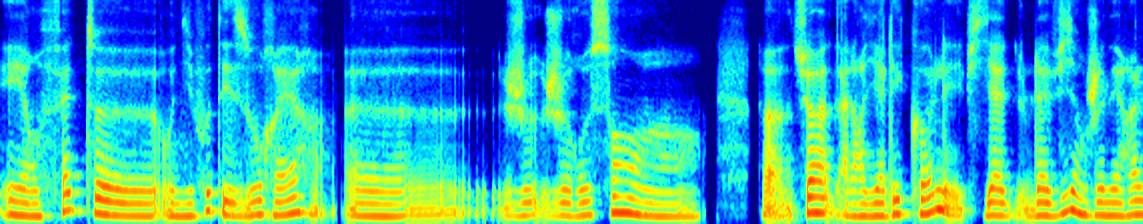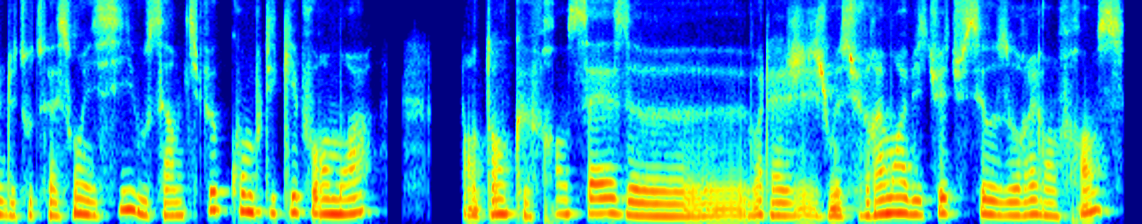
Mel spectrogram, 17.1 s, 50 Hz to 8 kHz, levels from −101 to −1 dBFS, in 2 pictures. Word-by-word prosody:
Et 180 Hz, -1 st, +1 dB
en 165 Hz, -, +1 dB
fait, 225 Hz, +7 st, -3 dB
heu, 165 Hz, -3 st, +3 dB
au -, -, -1 dB
niveau 165 Hz, +6 st, -1 dB
des 180 Hz, -8 st, -1 dB
horaires, 185 Hz, +3 st, -1 dB, 0.2 s
heu, 160 Hz, -, -2 dB, 0.4 s
je 170 Hz, +1 st, -4 dB
je 170 Hz, -, -2 dB
ressens 180 Hz, +5 st, +2 dB
un 160 Hz, -2 st, -4 dB, 0.4 s
enfin, -, -, 0 dB
tu -, -, +3 dB
vois? 205 Hz, 0 st, +6 dB
Alors 165 Hz, -2 st, -1 dB
il 160 Hz, -, 0 dB
y 170 Hz, -, +3 dB
a -, -, +2 dB
l'école 195 Hz, +6 st, +3 dB
et -, -, -1 dB
puis 235 Hz, -, -10 dB
il -, -, 0 dB
y -, -, +5 dB
a 170 Hz, -1 st, +2 dB
d -, -, -8 dB
la 175 Hz, 0 st, +1 dB
vie 205 Hz, +9 st, +2 dB
en 195 Hz, -, +3 dB
général 175 Hz, +1 st, +1 dB
de 170 Hz, -, -5 dB
toute 175 Hz, +2 st, -9 dB
façon 170 Hz, +3 st, -1 dB
ici 185 Hz, +8 st, +1 dB
où 195 Hz, -, +1 dB
c'est 175 Hz, 0 st, -4 dB
un 170 Hz, -, -2 dB
petit 175 Hz, 0 st, -7 dB
peu 245 Hz, -, +1 dB
compliqué 220 Hz, -2 st, 0 dB
pour 200 Hz, -2 st, +1 dB
moi 195 Hz, +4 st, +3 dB, 0.7 s
en -, -, -1 dB
tant 190 Hz, +1 st, +2 dB
que 175 Hz, -3 st, -6 dB
française, 195 Hz, +2 st, 0 dB
heu, 85 Hz, -, 0 dB
voilà, 170 Hz, -2 st, -1 dB
j'ai 90 Hz, -, -3 dB
je 85 Hz, -, 0 dB
me 85 Hz, -, +3 dB
suis 85 Hz, -, 0 dB
vraiment 190 Hz, +4 st, +4 dB
habituée 190 Hz, 0 st, +1 dB
tu 200 Hz, -, -8 dB
sais? -, -, 0 dB
Aux 175 Hz, -2 st, +1 dB
horaires 175 Hz, +1 st, 0 dB
en 165 Hz, -, -2 dB
France 235 Hz, +8 st, -2 dB
175 Hz, 215 wpm, -25 LUFS, 165-200 Hz, 0.7 s, vois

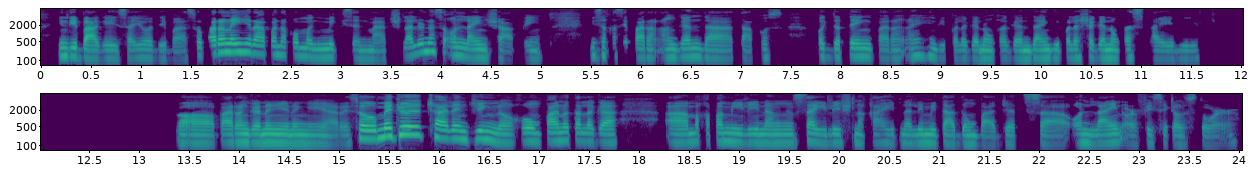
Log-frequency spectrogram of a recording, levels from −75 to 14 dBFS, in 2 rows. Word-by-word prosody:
hindi 150 Hz, -1 st, +2 dB
bagay 120 Hz, 0 st, +3 dB
sa'yo, 130 Hz, +1 st, -4 dB
'di -, -, -10 dB
ba? 110 Hz, 0 st, -7 dB
So, 155 Hz, -, -5 dB
parang 205 Hz, +4 st, +7 dB
nahihirapan 185 Hz, -6 st, +3 dB
ako 160 Hz, -, -4 dB, 0.2 s
mag-mix 135 Hz, 0 st, -4 dB
and 120 Hz, -2 st, -6 dB
match 120 Hz, 0 st, -6 dB
lalo 160 Hz, +8 st, 0 dB
na 225 Hz, -, +2 dB
sa -, -, -4 dB
online 135 Hz, -5 st, 0 dB
shopping. 115 Hz, +1 st, -6 dB, 0.5 s
Minsan -, -, -5 dB
kasi -, -, -8 dB
parang 135 Hz, -2 st, 0 dB
ang 135 Hz, 0 st, -2 dB
ganda 125 Hz, -4 st, -2 dB
tapos 135 Hz, +4 st, -9 dB, 0.3 s
pagdating 145 Hz, 0 st, -1 dB
parang 125 Hz, -1 st, -7 dB
ay 150 Hz, +2 st, -5 dB
hindi 135 Hz, -4 st, -7 dB
pala 125 Hz, 0 st, -7 dB
gano'n 120 Hz, -1 st, -2 dB
kaganda 120 Hz, 0 st, -2 dB
hindi 125 Hz, 0 st, -2 dB
pala 130 Hz, 0 st, -1 dB
siya 135 Hz, -1 st, -2 dB
gano'n 125 Hz, -1 st, 0 dB
ka-stylish. 120 Hz, -1 st, -6 dB, 1.8 s
Oo, 125 Hz, -1 st, +2 dB
parang 135 Hz, 0 st, +2 dB
gano'n 135 Hz, 0 st, +3 dB
'yung -, -, 0 dB
nangyayari 125 Hz, -1 st, -3 dB
so 180 Hz, +7 st, +5 dB
medyo 225 Hz, +4 st, +8 dB, 0.2 s
challenging 180 Hz, -5 st, +4 dB
'no 135 Hz, -1 st, 0 dB
kung 150 Hz, +1 st, +1 dB
paano 155 Hz, +2 st, +3 dB
talaga, 145 Hz, -3 st, +1 dB, 0.5 s
ah, 135 Hz, 0 st, +2 dB
makapamili 145 Hz, -2 st, -1 dB
ng 130 Hz, 0 st, -1 dB
stylish 135 Hz, -1 st, -1 dB
na 125 Hz, -, -6 dB
kahit 130 Hz, 0 st, -7 dB
na 130 Hz, -1 st, -4 dB
limitadong 125 Hz, -2 st, -2 dB
budget 115 Hz, +1 st, -6 dB
sa 115 Hz, -2 st, -2 dB
online 130 Hz, 0 st, -1 dB
or 120 Hz, -, -6 dB
physical 120 Hz, -2 st, -6 dB
store. 110 Hz, +4 st, -8 dB
130 Hz, 150 wpm, -25 LUFS, 125-145 Hz, 1.8 s, medyo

